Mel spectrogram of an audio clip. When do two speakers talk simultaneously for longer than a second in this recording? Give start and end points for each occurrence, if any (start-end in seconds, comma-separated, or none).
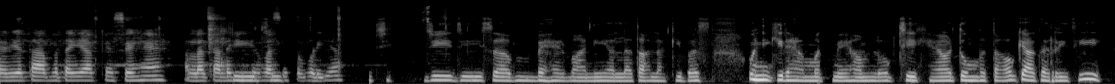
none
